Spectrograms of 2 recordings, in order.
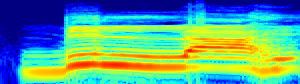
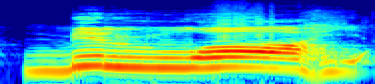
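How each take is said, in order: First: The L sound is thin and light. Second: The L sound is thick and heavy. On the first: The speaker calls it right. "il n'est pas emphatique. Il est aminci" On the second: The speaker calls it wrong. "et non"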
